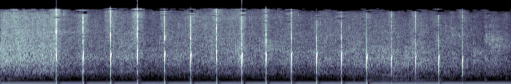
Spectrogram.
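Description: A church audience on Easter morning claps in steady unison as thanks and glory to the risen Lord, sharp even beats roughly three or four per second over a soft wash of scattered applause, with no voices.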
